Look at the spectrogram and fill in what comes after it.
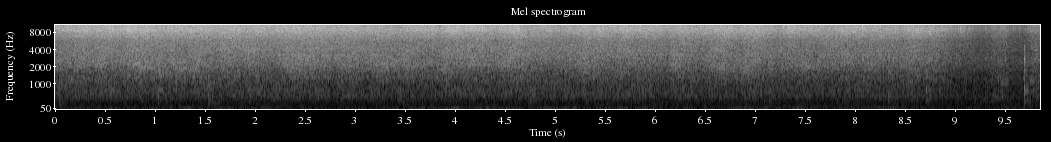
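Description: Thin beef strips sizzling in hot oil in a wok as they are sautéed and stirred with a wooden spatula: a steady frying hiss that drops away about nine seconds in.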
